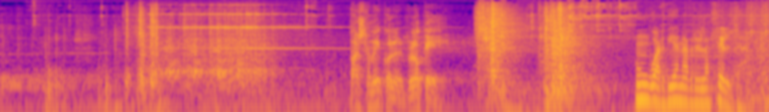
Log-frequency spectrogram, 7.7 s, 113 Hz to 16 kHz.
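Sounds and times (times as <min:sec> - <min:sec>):
telephone ringing at a prison: 0:01.3 - 0:04.7
speech: 0:03.5 - 0:04.6, 0:06.3 - 0:07.6.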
